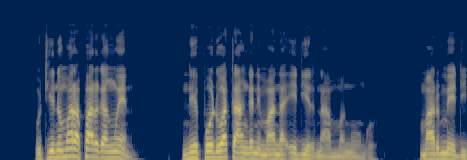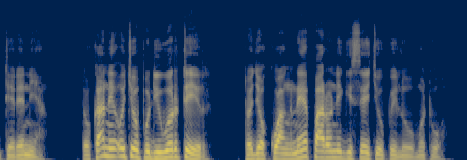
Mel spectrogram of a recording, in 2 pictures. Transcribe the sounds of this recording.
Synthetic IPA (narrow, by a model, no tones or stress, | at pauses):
otjenomaɾapaɾɡaŋwɛnː | epodwataŋɡnɪmanaʔedjeɾnamːaŋoŋɡo | marmediteɾenɪa̰ | tɔkanɛot͡ʃopodjiwoɾtɪr | tɔd͡ʒɔkwaŋnɛpaɾɔnɪɡiset͡ʃopelomotwɔ̰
